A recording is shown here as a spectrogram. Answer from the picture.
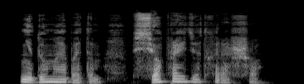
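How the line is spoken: Whisper. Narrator (Russian): прошептала

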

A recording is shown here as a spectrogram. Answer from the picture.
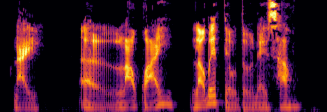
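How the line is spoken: Low voice. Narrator (Vietnamese): Lâm Đạo Minh đứng một bên, nhỏ giọng

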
